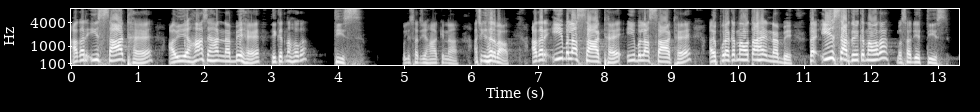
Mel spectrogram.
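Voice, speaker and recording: A young man teaching an online class, animated and acting out his students' questions. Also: high-pitched, moderate pace, no echo, clean studio sound.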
